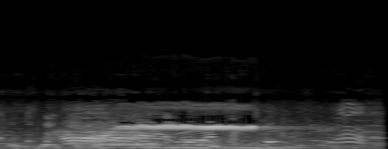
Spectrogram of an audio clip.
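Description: A referee's whistle blows once sharply.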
